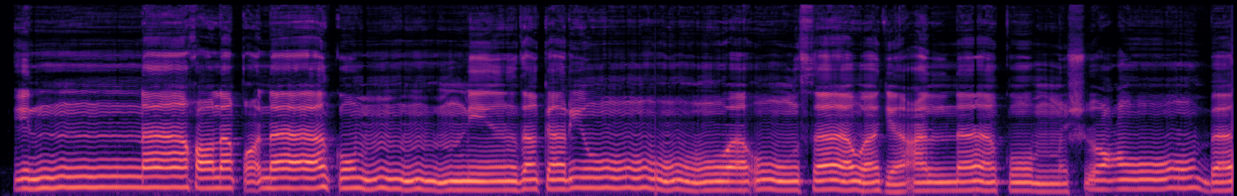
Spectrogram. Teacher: tingkatan nada yang kedua, ada cirinya adalah diawali dengan tinggi dan diakhiri dengan datar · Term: tingkatan ada yang kedua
